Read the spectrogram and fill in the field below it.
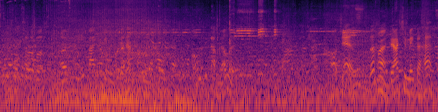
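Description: Scooter engines hum and rumble nearby.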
